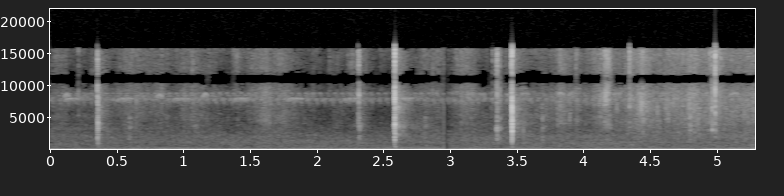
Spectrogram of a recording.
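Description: Dry pepper plants being pulled up by hand from a raised bed: rustling with a few sharp snaps of brittle stems, over a steady low hum.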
